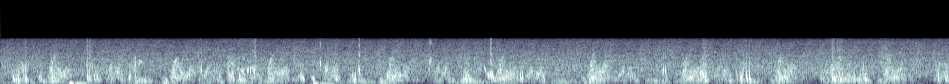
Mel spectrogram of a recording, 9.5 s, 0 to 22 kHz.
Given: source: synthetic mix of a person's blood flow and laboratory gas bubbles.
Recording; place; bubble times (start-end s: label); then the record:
Doppler ultrasound of blood flow; precordium
0.09-0.31 s: bubbles
0.38-0.44 s: bubbles
0.83-1.09 s: bubbles
1.25-1.45 s: bubbles
1.97-2.05 s: bubbles
2.25-2.60 s: bubbles
2.97-3.07 s: bubbles
3.10-3.24 s: bubbles
3.30-3.44 s: bubbles
3.49-3.63 s: bubbles
4.28-4.34 s: bubbles
4.61-5.26 s: bubbles
6.58-6.70 s: bubbles
6.87-7.15 s: bubbles
7.33-7.54 s: bubbles
8.18-8.71 s: bubbles
9.34-9.50 s: bubbles
From the record:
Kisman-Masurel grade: 243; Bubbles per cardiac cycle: several, 3 to 8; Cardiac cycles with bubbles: 100%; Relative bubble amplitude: loud (0.450 to 0.775); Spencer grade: 3 (all of the cardiac periods contain showers or single bubble signals, but not dominating or overriding the cardiac motion signals); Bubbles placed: only in the low amplitude regions of the cardiac cycle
